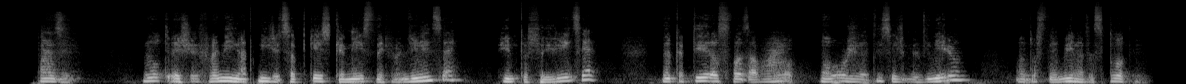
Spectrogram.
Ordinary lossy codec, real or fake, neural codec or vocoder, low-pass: Opus, 32 kbps; fake; codec, 44.1 kHz, 0.9 kbps, DAC; 19.8 kHz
